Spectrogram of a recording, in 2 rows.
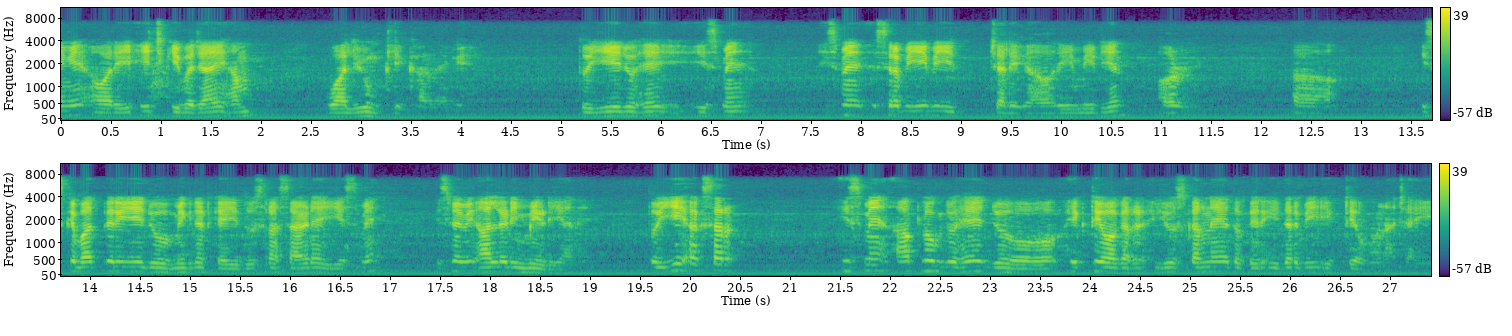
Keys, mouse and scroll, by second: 16.3 click, 26.3 click.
